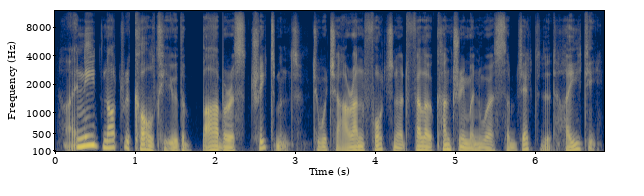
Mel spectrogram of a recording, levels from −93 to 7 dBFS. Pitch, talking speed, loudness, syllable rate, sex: 105 Hz, 165 wpm, -19 LUFS, 5.2 syllables/s, male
